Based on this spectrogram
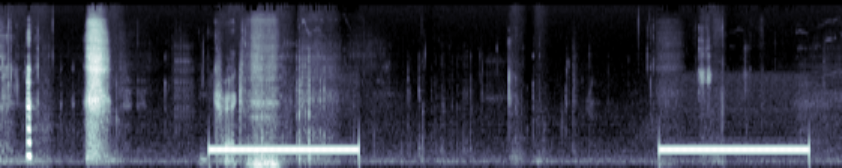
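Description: Telephone tone while placing a call: two long, steady, even tones separated by a pause, with a few faint breaths and small mouth noises before them.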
